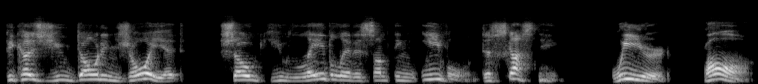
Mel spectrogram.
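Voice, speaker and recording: A man's voice: high voice, expressive, slow pace, darkish tone, slightly rough. A young man hosting his own livestream, ranting passionately and angrily with lots of swearing. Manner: passionate, profane and heated. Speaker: livestream host. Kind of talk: unscripted livestream rant. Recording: dull lo-fi stream audio.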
